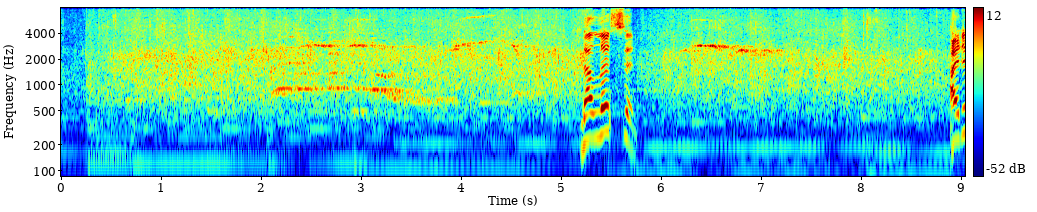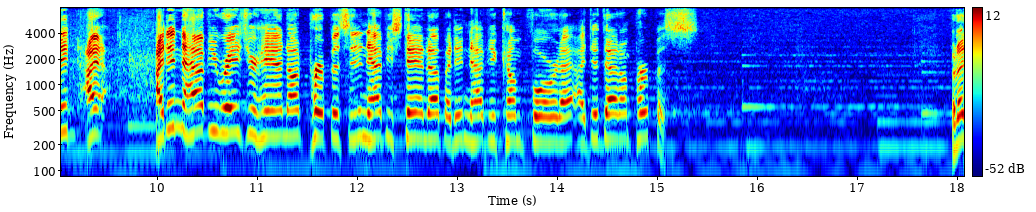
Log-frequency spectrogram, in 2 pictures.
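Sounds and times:
audience applauding: 0.0 - 10.3
whistling or cheering: 0.9 - 8.6
speech: 5.2 - 5.9, 8.9 - 15.4.

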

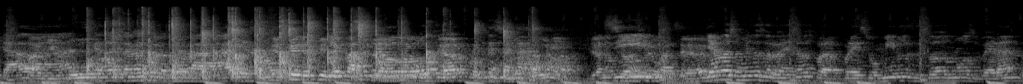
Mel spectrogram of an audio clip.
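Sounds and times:
applause: 0.8 - 5.5
speech: 5.9 - 10.2.

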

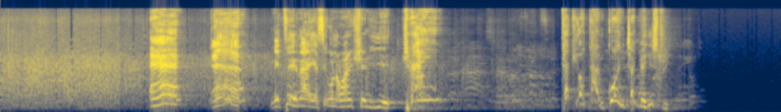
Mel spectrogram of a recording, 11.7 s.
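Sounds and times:
audience applause: 0.0 - 7.7
speech: 3.2 - 6.6, 9.3 - 10.2.

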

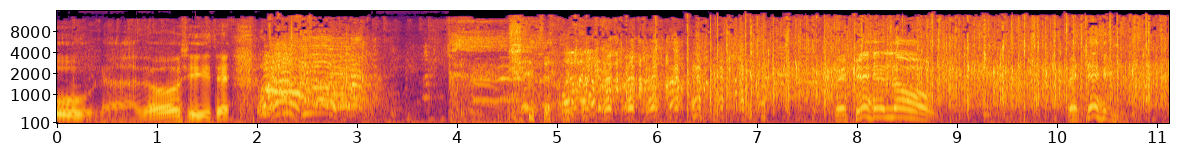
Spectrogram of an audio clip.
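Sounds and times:
speech: 0.0 - 2.6, 4.6 - 6.1, 7.8 - 9.0, 10.1 - 10.8
group of people shouting together: 2.0 - 3.2
laughter: 3.6 - 7.5.

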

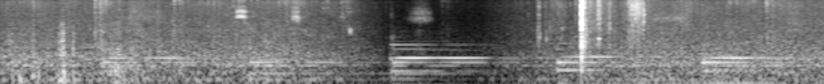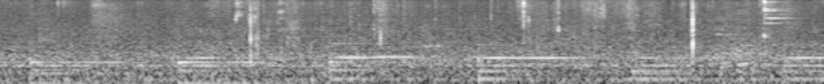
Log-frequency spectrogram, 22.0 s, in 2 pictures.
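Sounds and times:
low murmur in the Yale library: 0.0 - 21.9.

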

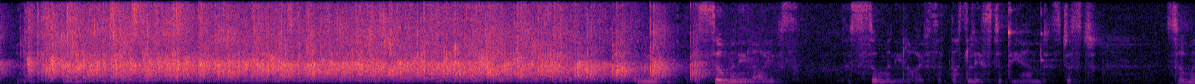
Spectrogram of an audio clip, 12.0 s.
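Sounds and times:
audience applause: 0.0 - 7.0
speech: 6.4 - 8.0, 8.7 - 11.9.

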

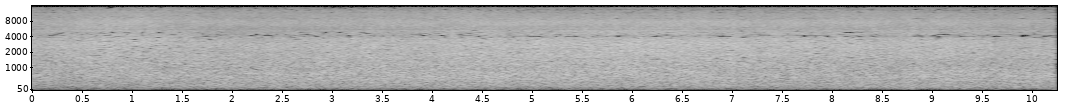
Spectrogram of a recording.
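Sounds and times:
summer sea waves rushing: 0.0 - 10.2.

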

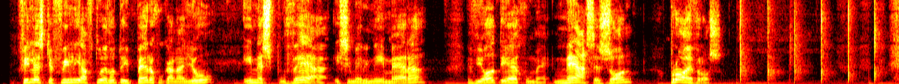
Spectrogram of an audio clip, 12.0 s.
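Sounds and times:
speech: 0.3 - 10.0
one person clapping hands: 9.8 - 11.9.

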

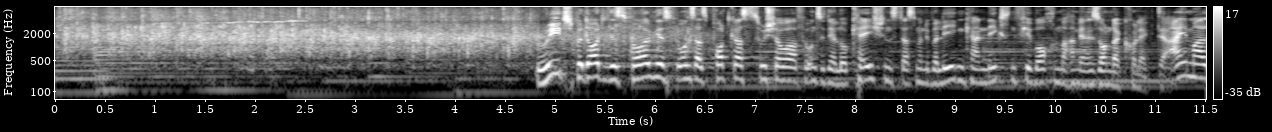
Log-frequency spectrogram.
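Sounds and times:
audience applause: 0.0 - 7.1
speech: 4.8 - 11.5.

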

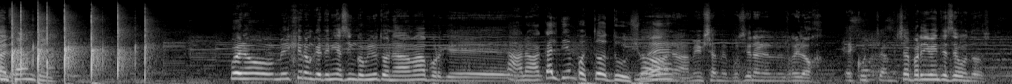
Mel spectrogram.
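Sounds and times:
speech: 0.0 - 0.6, 2.3 - 10.1
audience applause: 0.0 - 1.6.

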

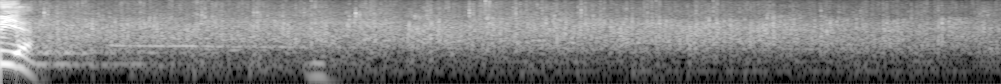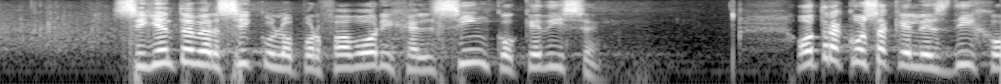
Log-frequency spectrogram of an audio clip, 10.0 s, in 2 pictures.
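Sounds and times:
speech: 0.0 - 0.3, 5.6 - 8.1, 9.0 - 9.9
audience applauding: 0.0 - 5.6.

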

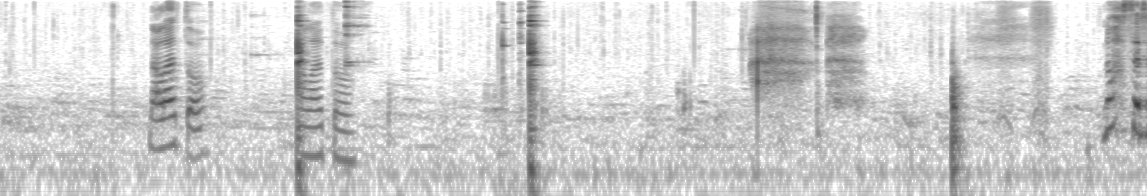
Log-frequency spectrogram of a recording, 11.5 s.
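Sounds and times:
speech: 1.5 - 2.2, 3.1 - 3.7, 11.1 - 11.4
glasses clinking in a toast: 2.6 - 3.8.

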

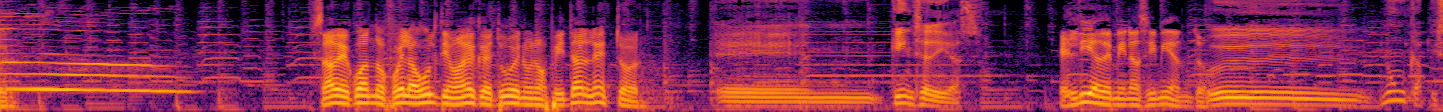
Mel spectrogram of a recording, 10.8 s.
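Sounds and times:
person imitating an ambulance siren with voice: 0.0 - 1.5
speech: 2.4 - 10.8.

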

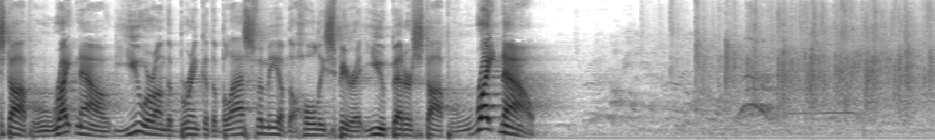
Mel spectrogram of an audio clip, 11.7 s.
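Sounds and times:
speech: 0.0 - 6.8
audience clapping: 8.3 - 11.6.

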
